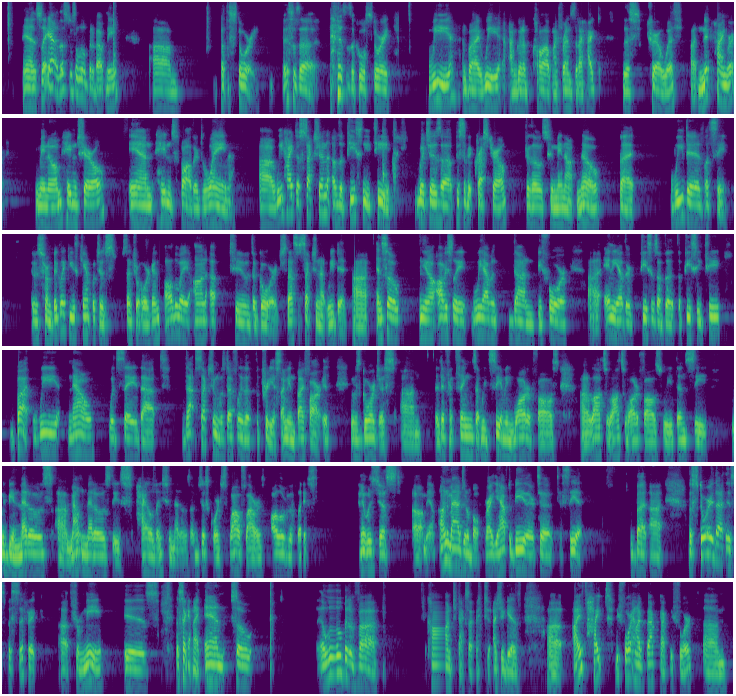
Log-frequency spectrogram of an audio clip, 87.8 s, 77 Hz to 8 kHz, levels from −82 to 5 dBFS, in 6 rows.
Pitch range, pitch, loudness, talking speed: 100-130 Hz, 110 Hz, -18 LUFS, 160 wpm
